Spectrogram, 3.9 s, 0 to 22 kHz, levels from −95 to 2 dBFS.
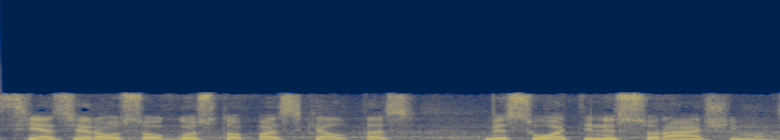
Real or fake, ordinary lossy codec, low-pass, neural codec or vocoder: real; MP3, 48 kbps; 7.2 kHz; none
